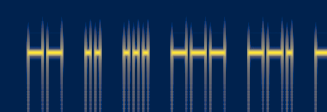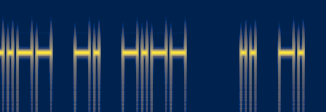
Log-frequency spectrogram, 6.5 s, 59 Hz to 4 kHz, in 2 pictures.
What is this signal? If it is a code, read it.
Morse code, heard as a keyed tone, about 25 wpm, spaced as for 20 wpm, 550 Hz. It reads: MISOGYNY IN
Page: news-headlines-in-morse-code-at-20-wpm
